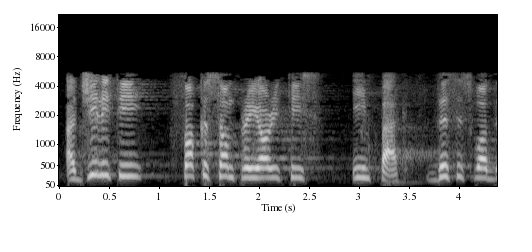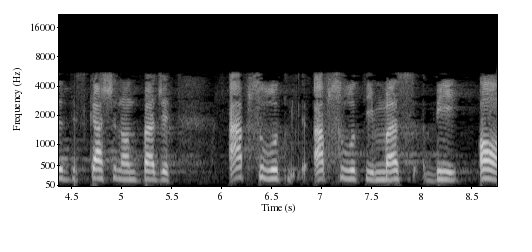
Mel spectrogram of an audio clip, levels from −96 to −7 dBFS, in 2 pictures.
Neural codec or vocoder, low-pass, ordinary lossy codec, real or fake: vocoder, 44.1 kHz, 128 mel bands every 256 samples, BigVGAN v2; 5.4 kHz; none; fake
